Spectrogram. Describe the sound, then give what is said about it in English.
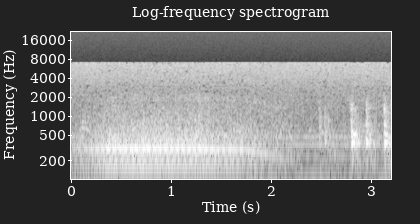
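A car engine hums steadily, then its pitch drops as the car, driven over a field in a lonely area, slows and stops at the bottom of a steep hill, followed by a few short clunks at the end. No voices. “At the bottom of the hill, he stops his car and waits for Captain Chitwood.”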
